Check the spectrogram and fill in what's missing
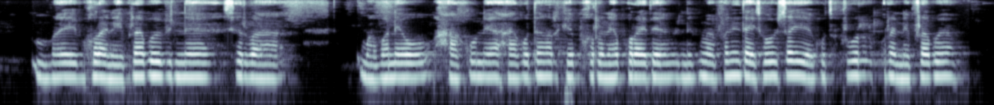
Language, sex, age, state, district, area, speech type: Bodo, female, 30-45, Assam, Kokrajhar, rural, spontaneous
